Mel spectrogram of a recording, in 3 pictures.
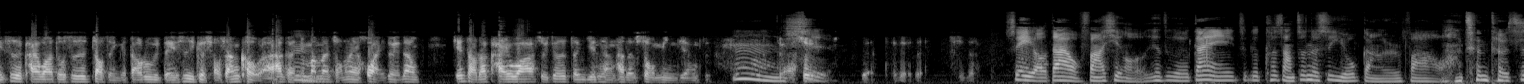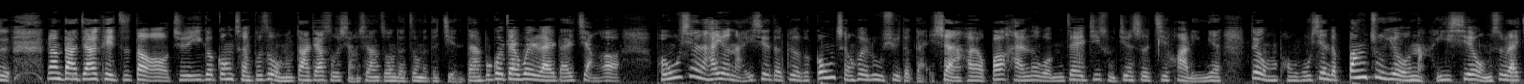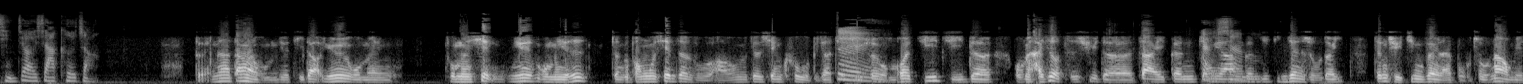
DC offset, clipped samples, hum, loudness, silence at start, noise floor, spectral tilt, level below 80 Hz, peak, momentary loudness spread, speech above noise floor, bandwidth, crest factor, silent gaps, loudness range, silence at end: under 0.1%; under 0.1%; none; -21 LUFS; 0 s; -53 dBFS; -4.5 dB/octave; -56 dBFS; -2 dBFS; 14 LU; 32 dB; 12.5 kHz; 18 dB; none; 8 LU; 0 s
